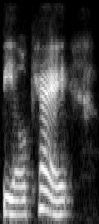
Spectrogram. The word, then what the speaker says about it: BLK: So I got in, and it was a role to be an advisor, a Forbes BLK, and that's how it's pronounced, BLK, but a Forbes BLK Atlanta advisor.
